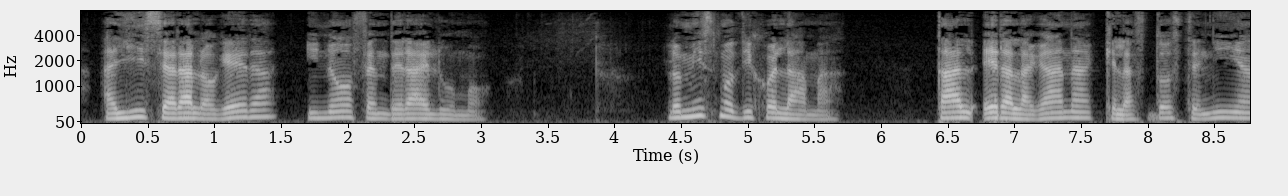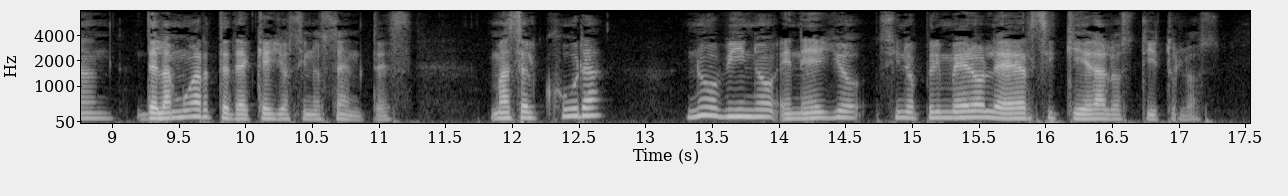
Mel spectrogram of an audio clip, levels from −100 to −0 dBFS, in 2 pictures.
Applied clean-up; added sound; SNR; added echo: none; none; none; none.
